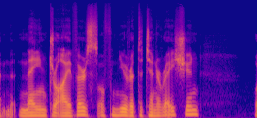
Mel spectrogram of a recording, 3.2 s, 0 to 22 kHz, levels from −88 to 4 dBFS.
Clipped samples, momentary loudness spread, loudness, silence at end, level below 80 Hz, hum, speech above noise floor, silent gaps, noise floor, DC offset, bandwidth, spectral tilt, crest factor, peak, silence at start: under 0.1%; 5 LU; -24 LUFS; 0 s; -48 dBFS; none; 40 dB; none; -64 dBFS; under 0.1%; 16.5 kHz; -5.5 dB/octave; 20 dB; -6 dBFS; 0 s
